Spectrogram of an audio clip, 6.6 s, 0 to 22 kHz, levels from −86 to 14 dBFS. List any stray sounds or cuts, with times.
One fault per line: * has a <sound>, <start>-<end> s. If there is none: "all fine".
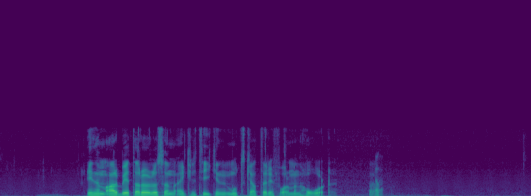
* has a laugh, 4.6-4.8 s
